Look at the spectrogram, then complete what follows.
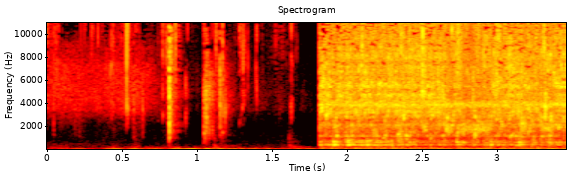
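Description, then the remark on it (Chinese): A few soft clicks and taps, then a sudden loud rush of water starts and keeps going steadily, a full hissing gush like a toilet being flushed. No one speaks. “来，我们冲水吧。”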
